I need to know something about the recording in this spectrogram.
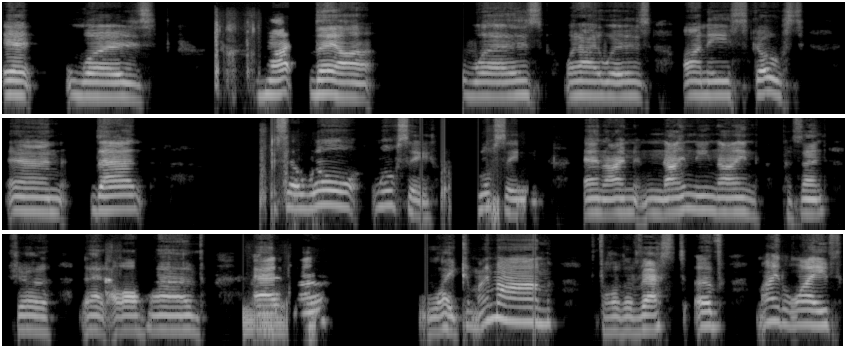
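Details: Woman born with cerebral palsy, with no speech disorder named: dysarthric speech in cerebral palsy.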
